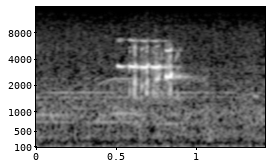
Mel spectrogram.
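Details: A little grebe utters a quick, high-pitched series of five pulsed notes in under half a second; otherwise only faint low rumble.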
